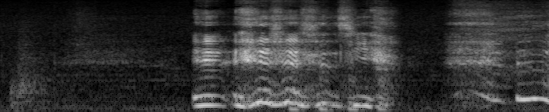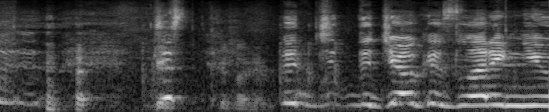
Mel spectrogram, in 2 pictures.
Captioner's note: laughing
